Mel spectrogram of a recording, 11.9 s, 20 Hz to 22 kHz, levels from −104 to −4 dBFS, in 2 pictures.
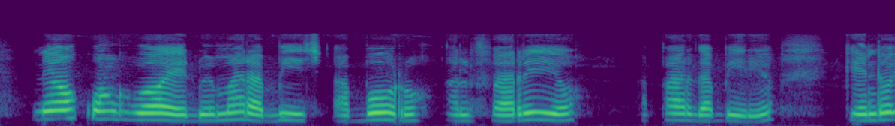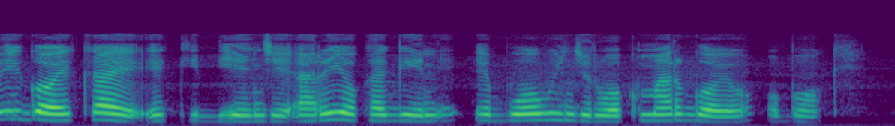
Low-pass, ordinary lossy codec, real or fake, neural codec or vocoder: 7.2 kHz; none; real; none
